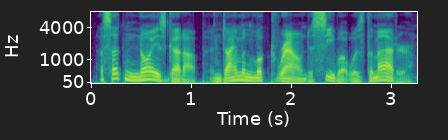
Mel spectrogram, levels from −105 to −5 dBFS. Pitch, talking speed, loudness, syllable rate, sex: 115 Hz, 275 wpm, -19 LUFS, 6.4 syllables/s, male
